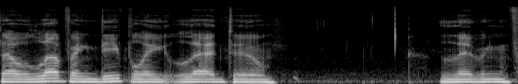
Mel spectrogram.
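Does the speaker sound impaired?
Yes: ALS; told condition is terminal.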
